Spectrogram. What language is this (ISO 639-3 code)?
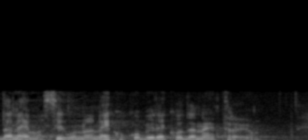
hrv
